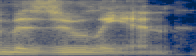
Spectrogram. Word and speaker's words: Missoulian: He's with the Missoulian, is I believe how it's pronounced. So it sounds like you're saying Mizzou, but that's just the name of the newspaper up there in Montana.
